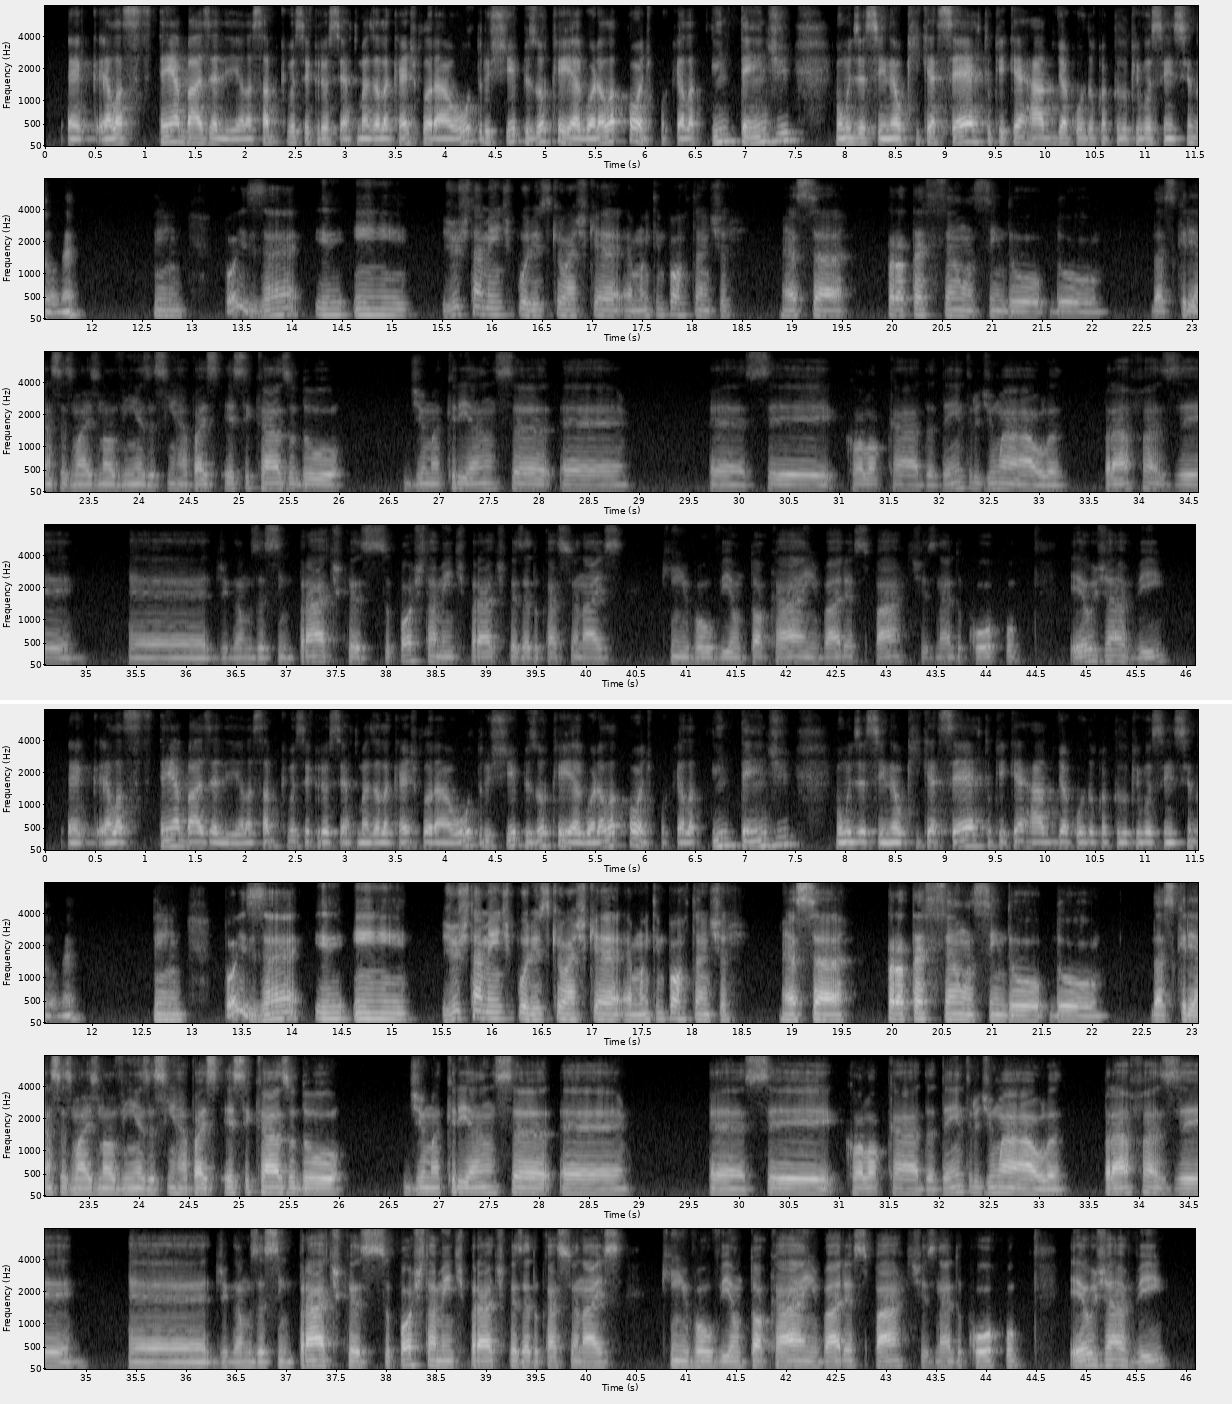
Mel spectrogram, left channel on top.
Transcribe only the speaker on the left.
é, ela s- tem a base ali, ela sabe que você criou certo, mas ela quer explorar outros chips, ok, agora ela pode, porque ela entende, vamos dizer assim, né, o que que é certo, o que que é errado, de acordo com aquilo que você ensinou, né?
